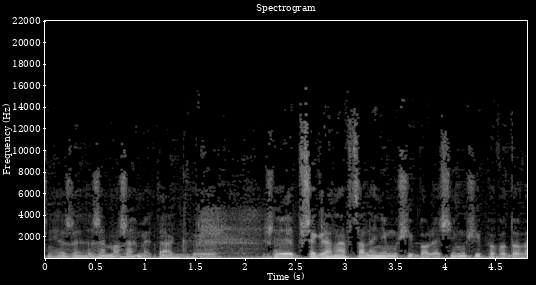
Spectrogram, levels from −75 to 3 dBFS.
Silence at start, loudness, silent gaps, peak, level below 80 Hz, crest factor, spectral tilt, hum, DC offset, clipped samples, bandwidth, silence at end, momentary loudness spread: 0 s; -22 LUFS; none; -6 dBFS; -36 dBFS; 16 dB; -6 dB/octave; none; under 0.1%; under 0.1%; 15 kHz; 0 s; 8 LU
